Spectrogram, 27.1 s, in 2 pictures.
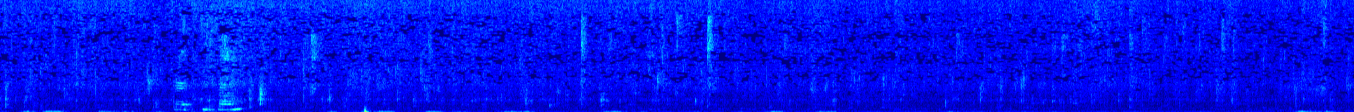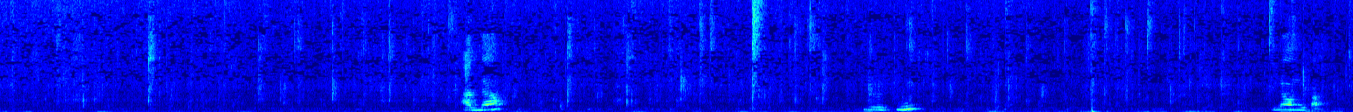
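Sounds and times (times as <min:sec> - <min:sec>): vegetables sizzling in oil: 0:00.0 - 0:27.0.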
